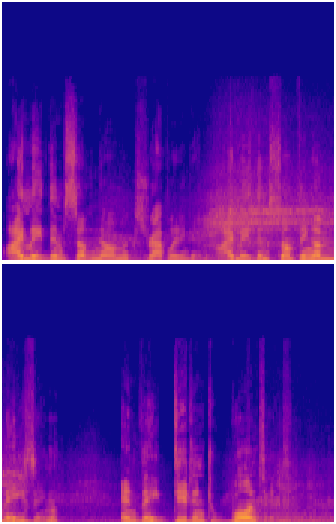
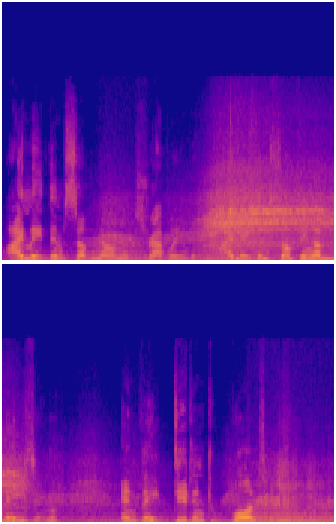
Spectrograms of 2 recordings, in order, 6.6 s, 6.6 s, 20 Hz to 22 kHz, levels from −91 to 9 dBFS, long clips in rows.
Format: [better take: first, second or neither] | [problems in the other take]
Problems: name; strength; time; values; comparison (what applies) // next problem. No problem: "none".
first | wind noise on the microphone; heavy; as loud as the speech; occasional gusts in the first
